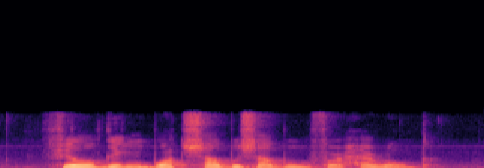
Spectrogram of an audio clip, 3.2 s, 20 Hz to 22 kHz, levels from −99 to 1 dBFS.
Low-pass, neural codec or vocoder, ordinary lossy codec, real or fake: 7.2 kHz; none; none; real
